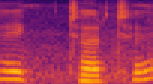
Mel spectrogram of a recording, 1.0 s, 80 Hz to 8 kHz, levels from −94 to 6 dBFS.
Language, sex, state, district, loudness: Hindi, female, Chhattisgarh, Bilaspur, -17 LUFS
